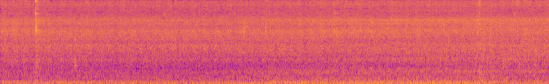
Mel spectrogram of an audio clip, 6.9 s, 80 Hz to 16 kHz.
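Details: Ford 7.3 Powerstroke diesel after replacing suspected bad crankshaft position (CPS) sensor for cutting out/no start: deep, even idle holding steady, no stumbles or cut-outs; healthy idle after fix.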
